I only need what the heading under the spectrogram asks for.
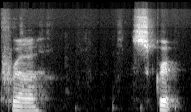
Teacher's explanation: i say that it has second syllable stress so i say the pre with the schwa like pra pro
